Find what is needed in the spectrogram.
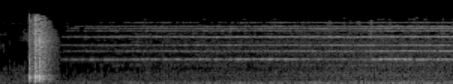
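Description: A short thump about half a second in, then a scene-change musical interlude: one high held tone fades in and slowly grows louder.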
